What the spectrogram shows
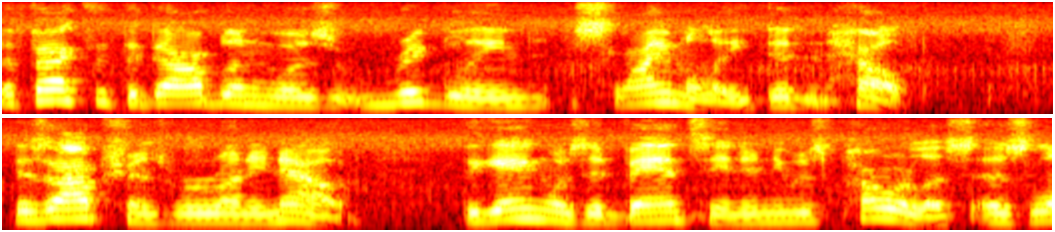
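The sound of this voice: With ordinary pitch variation, the delivery is an unforced reading voice.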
